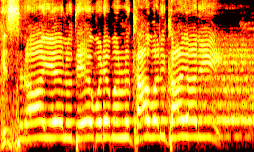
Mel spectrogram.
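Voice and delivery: high, loud shouted voice.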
